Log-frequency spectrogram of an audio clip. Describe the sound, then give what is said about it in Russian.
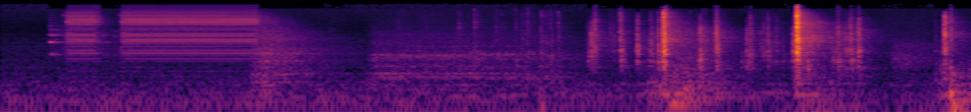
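A harsh electric doorbell at a neighbouring apartment buzzes in two bursts, the second held for a couple of seconds, followed after a pause by the clunks and clicks of a lock turning and a door opening. “Я хотел было уйти, но потом, раз уж забрался так далеко, позвонил в дверь рядом.”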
